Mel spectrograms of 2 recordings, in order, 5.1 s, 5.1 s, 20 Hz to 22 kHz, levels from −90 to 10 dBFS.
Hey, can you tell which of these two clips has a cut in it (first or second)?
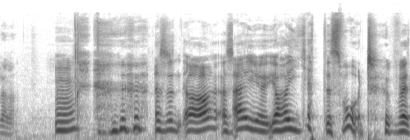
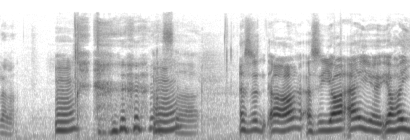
first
